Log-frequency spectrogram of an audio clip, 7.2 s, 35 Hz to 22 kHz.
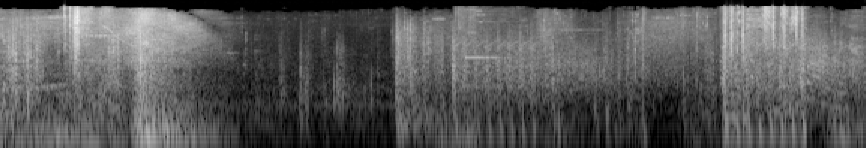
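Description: Rapid bursts of gunfire in an Apex Legends 1v3 match, heavy volleys up front, then sporadic shots and a second loud barrage near the end, with thumps mixed in.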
